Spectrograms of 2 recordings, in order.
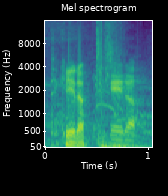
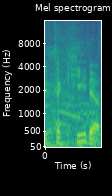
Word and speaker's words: Takeda: names it refuses because people say taquita but it's actually Takeda is it not uh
